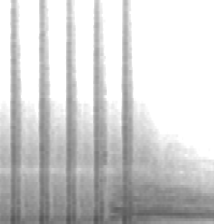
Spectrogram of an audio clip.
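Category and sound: sound effect, gunfire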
